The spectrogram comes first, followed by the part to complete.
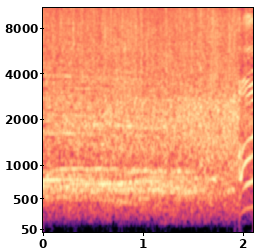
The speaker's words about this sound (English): I hugely appreciate the cheers, but it feels ever so slightly patronising.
